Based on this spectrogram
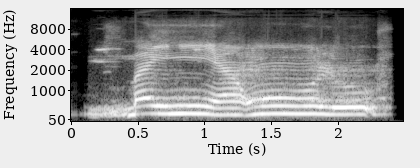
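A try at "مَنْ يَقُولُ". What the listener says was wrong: Ya, ini qaf lah. Jelas lah itu qaf. May yaqulu, bukan.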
